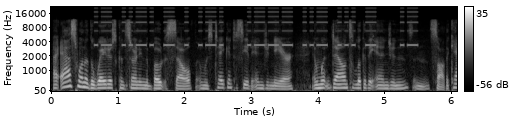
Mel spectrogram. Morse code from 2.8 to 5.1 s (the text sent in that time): JUST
